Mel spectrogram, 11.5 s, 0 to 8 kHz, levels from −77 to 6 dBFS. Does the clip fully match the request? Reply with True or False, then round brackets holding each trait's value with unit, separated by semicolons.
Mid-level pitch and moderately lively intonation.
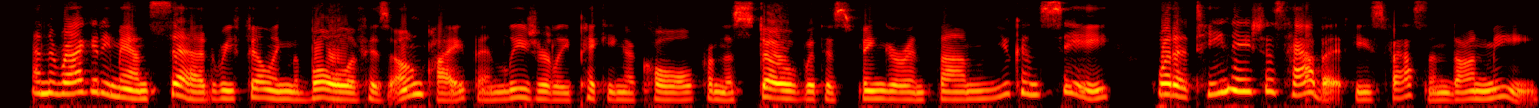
False (175 Hz; 8.1 semitones)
